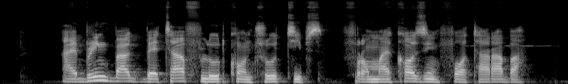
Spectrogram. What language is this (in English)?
Nigerian Pidgin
